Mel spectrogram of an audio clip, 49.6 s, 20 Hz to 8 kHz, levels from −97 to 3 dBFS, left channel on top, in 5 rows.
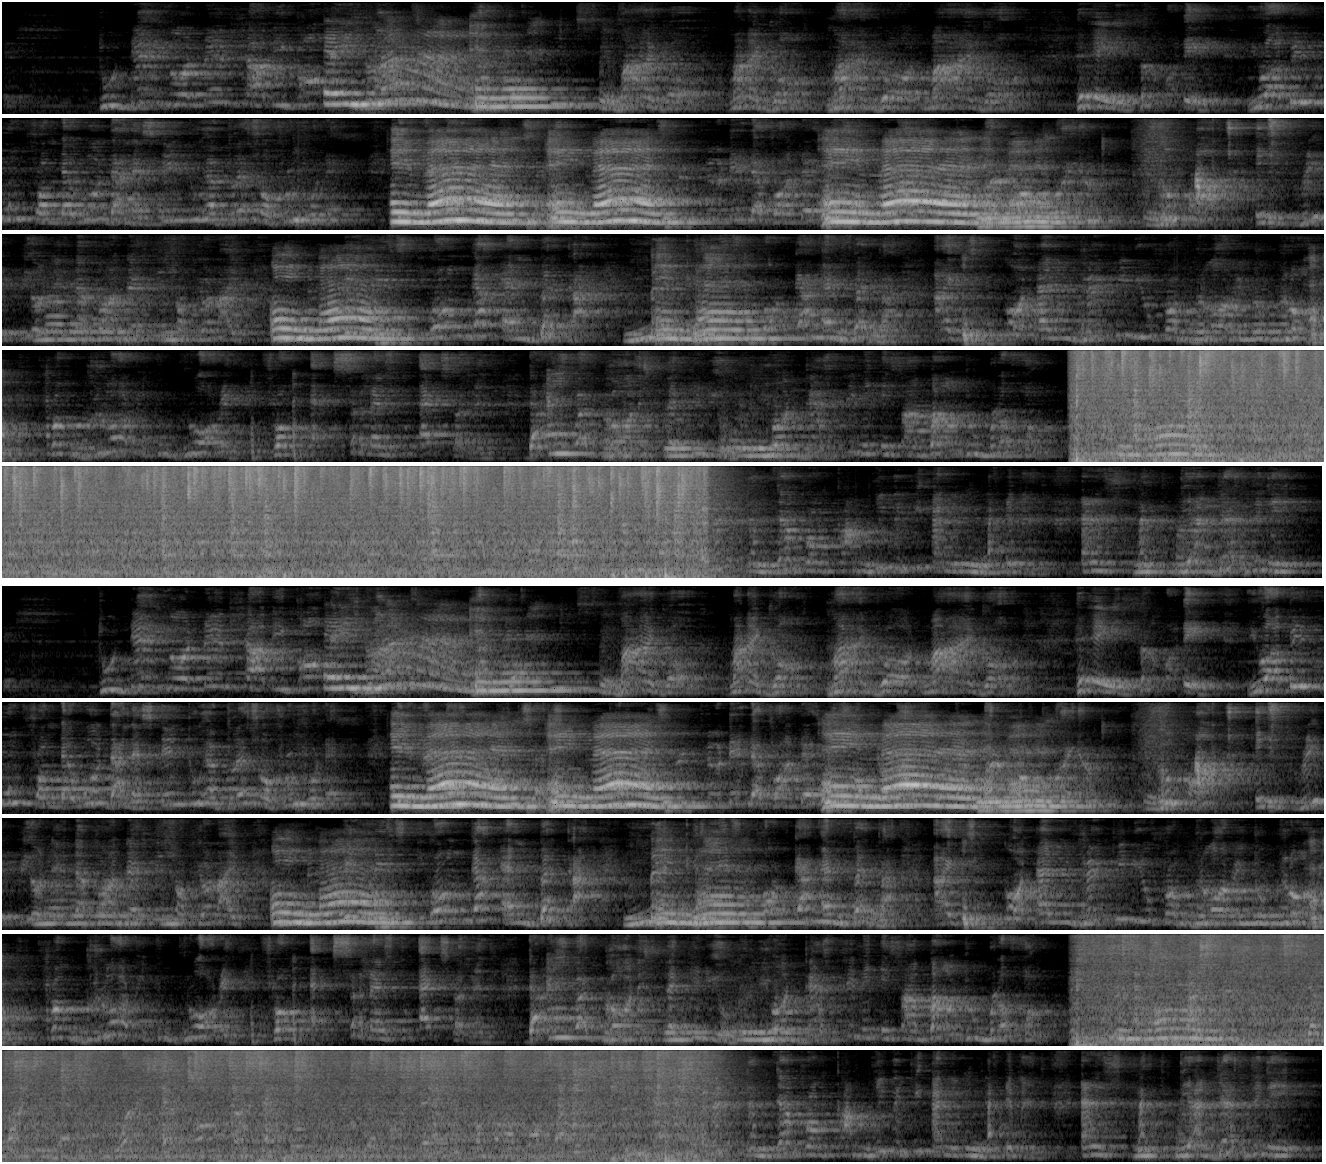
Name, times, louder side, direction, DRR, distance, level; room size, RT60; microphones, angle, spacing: voice 1, 0.7-3.0 3.5-3.9 4.6-5.1 5.5-7.5 8.1-8.4 8.9-9.0 9.4-12.4 12.9-14.0 14.5-14.6 15.0-16.8 17.1-18.1 18.6-19.0 19.3-21.6 21.9-22.8 23.0-24.2 24.5-26.5 26.8-27.0 27.4-29.6 30.1-30.7 31.1-31.5 31.8-33.0 33.7-37.5 37.8-38.2 38.6-39.0 39.5-40.2 40.5-43.1 43.3-44.0 44.3-45.1 45.5-46.9 47.8-47.9 48.5-49.3, right 2 dB, 40° right, 3 dB, 0.8 m, -48 dB
voice 2, 2.4-3.7 4.1-4.6 18.5-18.6 20.1-20.7 21.0-21.1 25.9-26.4 28.7-29.5 34.7-34.9 35.1-35.5 45.2-45.4 46.1-46.2 46.8-47.0 48.1-48.5, left 2 dB, 20° left, -2 dB, 1.1 m, -44 dB
voice 3, 3.5-4.1 12.8-15.0 16.1-17.9 18.5-18.6 21.8-22.9 24.7-25.6 33.8-34.0 38.1-38.9, left 1 dB, ahead, -1 dB, 0.6 m, -33 dB
sound 1, 37.7-45.0, left 10 dB, 85° left, 0.4 m, -30 dB
7.5 x 4.8 x 4.1 m, 1.1 s
head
